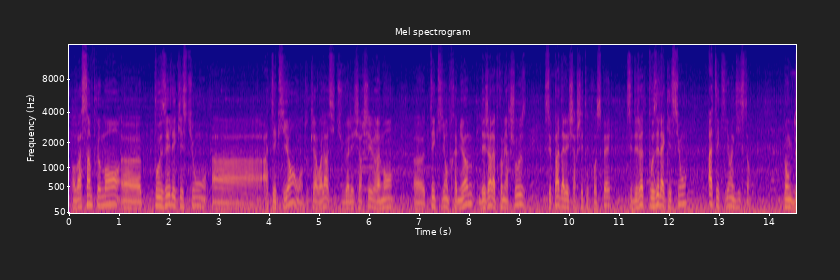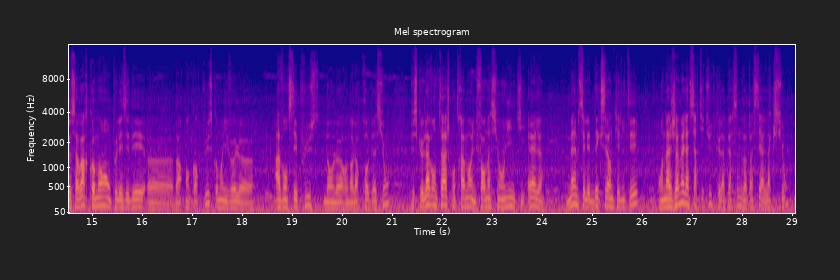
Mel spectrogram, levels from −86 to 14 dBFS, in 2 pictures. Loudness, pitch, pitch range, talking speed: -27 LUFS, 120 Hz, 110-140 Hz, 200 wpm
